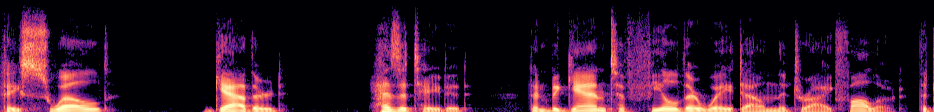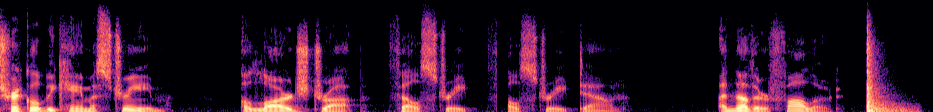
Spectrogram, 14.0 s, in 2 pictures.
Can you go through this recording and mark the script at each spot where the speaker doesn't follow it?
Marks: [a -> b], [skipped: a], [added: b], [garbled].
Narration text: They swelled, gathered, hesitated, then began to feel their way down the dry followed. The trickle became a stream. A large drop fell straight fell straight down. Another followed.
They swelled, gathered, hesitated, then began to feel their way down the dry followed. The trickle became a stream. A large drop fell straight fell straight down. Another followed.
